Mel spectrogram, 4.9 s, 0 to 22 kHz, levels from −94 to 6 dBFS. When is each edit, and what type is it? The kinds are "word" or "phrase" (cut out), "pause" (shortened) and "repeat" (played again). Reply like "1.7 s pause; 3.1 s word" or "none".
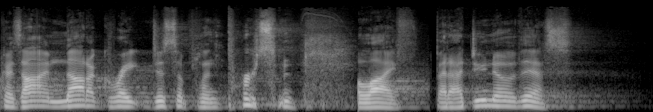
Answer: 2.7 s phrase; 3.2 s pause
